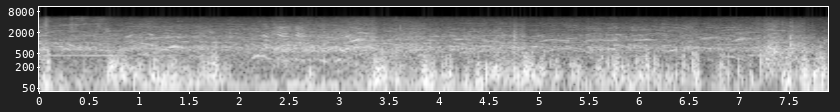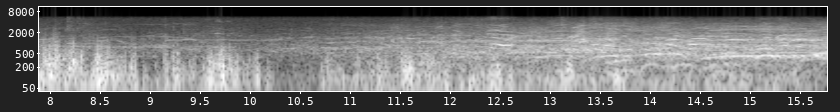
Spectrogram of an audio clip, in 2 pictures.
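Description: A crowd of people shouts and chants outdoors.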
